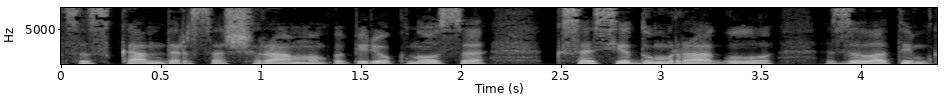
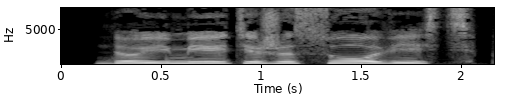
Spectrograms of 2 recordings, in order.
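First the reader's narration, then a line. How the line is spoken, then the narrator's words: Deep bass voice. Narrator (Russian): пробасил какой-то леплер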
